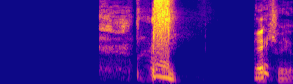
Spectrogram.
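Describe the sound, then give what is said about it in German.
A single sharp, loud sneeze, preceded by a short intake of breath, followed after a brief pause by someone speaking a few words. “Gesundheit.”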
